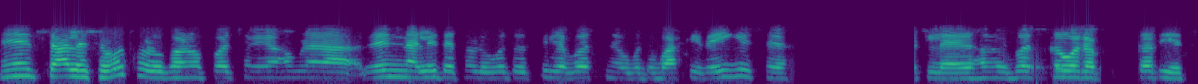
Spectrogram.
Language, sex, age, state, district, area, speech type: Gujarati, female, 30-45, Gujarat, Rajkot, urban, conversation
